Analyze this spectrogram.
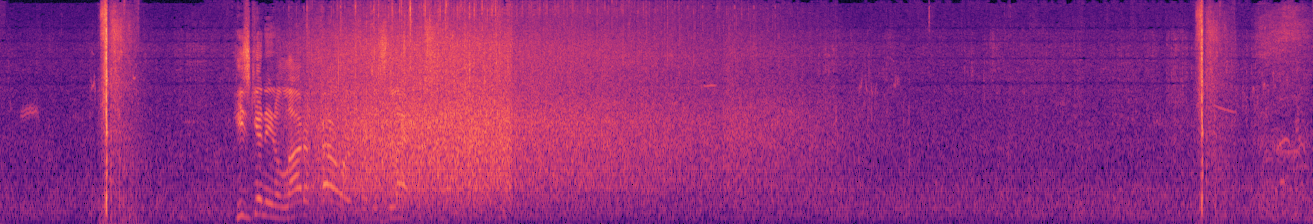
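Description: A tennis ball is struck hard with a racket.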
